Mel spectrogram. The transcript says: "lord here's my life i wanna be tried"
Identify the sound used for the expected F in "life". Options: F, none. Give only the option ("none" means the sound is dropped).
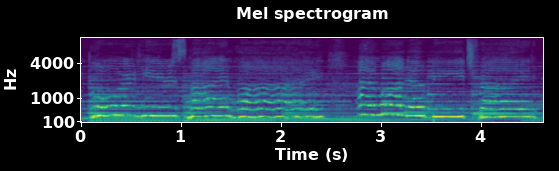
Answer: none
